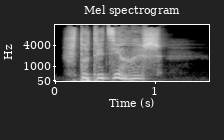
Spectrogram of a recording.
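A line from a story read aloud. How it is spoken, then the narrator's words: Frightened exhale. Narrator (Russian): Выдыхаю испуганно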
